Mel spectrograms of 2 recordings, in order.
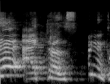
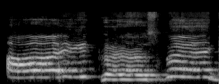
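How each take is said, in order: First: Said in the usual way. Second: High, very slow robot monotone. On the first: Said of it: "like a robot". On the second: Shown as a demonstration. Coach demonstrates for the class, talking like a robot. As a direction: stretch each word out like a robot. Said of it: "I can speak like a robot".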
